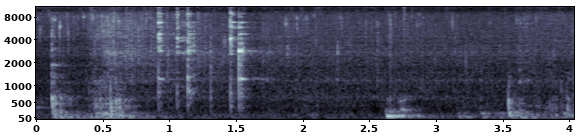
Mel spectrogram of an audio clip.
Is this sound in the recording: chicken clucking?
no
